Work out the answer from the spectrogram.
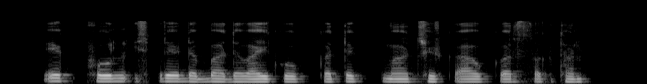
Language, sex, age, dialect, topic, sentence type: Chhattisgarhi, male, 25-30, Northern/Bhandar, agriculture, question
